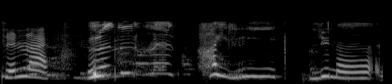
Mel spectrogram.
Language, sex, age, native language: Icelandic, female, 9, Icelandic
